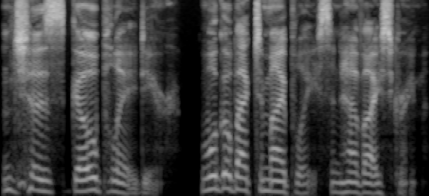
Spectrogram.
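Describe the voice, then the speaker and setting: A woman's voice: sits low, a little slow, gravelly, no echo, studio quality, voice pushed down. Woman doing a jovial old grandpa. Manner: warm, laughing, gently teasing. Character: kindly joking old grandfather.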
